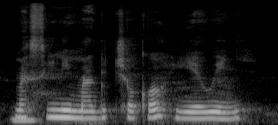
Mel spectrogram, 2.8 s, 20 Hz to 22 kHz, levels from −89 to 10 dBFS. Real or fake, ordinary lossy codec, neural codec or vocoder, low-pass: real; none; none; 19.8 kHz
